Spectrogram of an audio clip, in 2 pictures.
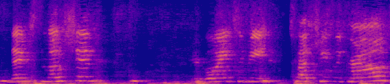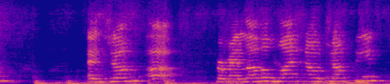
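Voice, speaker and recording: Woman cardio instructor, breathless, slow steady cues, roomy echo. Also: very high voice. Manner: encouraging cues with cheers. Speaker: fitness instructor. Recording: echoey room with loud music. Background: workout music.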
